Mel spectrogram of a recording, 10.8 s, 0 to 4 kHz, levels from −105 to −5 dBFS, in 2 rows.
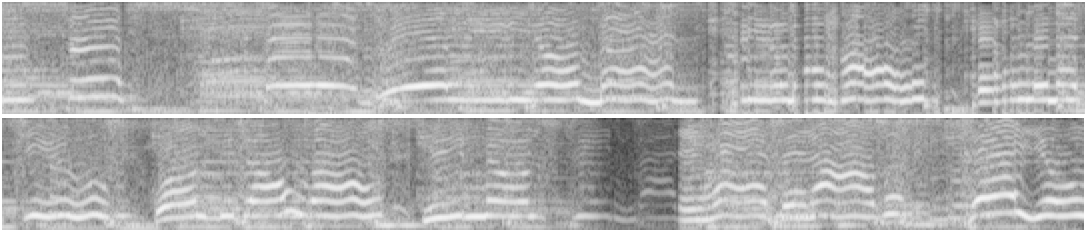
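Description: From 3.4 to 5.29 s, repeated packet loss (robotic sound) chops the audio: about thirty short gaps, the longest 66 ms, are patched by stretching the preceding sound. Unlike a single dropout, the gaps recur in rapid succession, so the fill takes up roughly a third of that stretch.

From 7.06 to 8.88 s, a loudspeaker feedback squeal rises at 6.2 kHz. Over about one and a half seconds, the loop's gain pushes this single tone to about 5 dB above the sound. Its steady swell distinguishes it from a sudden whistle or interference.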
